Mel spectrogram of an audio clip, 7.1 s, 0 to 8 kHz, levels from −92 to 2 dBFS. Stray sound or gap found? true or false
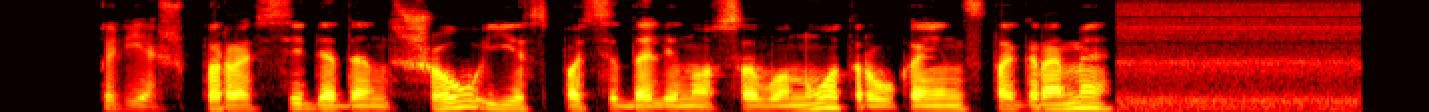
false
